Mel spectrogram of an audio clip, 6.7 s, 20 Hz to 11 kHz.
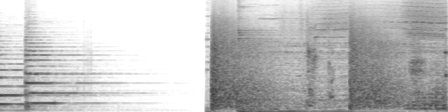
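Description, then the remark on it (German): A ringing musical chord fades into silence, then loud gunshots burst in over a dense, noisy wash, with several more sharp cracks spaced unevenly over the next few seconds: the shots at J.R. Ewing that ended the third season of a television series in spring 1980. “Das waren die meist beachteten Schüsse der Fernsehgeschichte im Frühjahr 1980 und sie galten J.R., Kronprinz der texanischen Öldynastie der Ewings.”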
